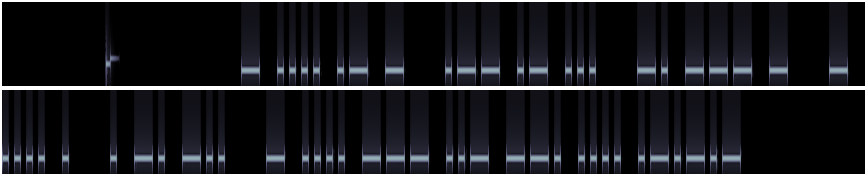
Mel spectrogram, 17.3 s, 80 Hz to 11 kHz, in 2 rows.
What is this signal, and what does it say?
Morse code, heard as a keyed tone, about 20 wpm, 700 Hz. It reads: THAT WAS NOT THE END THOUGH.
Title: Sentences from Top 1000 Words - Review Part 2 - 20wpm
